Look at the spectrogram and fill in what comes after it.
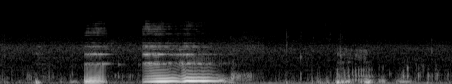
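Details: Loud stomach growling (borborygmi) in a person with an upset, painful stomach, likely from something eaten, while stroking the tummy clockwise: low, drawn-out gurgling and rumbling with a brief groaning tone, then softer bubbling.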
